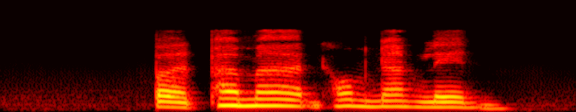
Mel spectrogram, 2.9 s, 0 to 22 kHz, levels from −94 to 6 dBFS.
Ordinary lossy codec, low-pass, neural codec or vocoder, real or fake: none; 7.2 kHz; codec, 16 kHz, 1 kbps, X-Codec, WavLM features, trained on Multilingual LibriSpeech; fake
